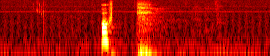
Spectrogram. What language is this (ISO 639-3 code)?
nor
